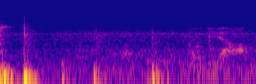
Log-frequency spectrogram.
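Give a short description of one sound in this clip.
Feet thump and shuffle on a wooden floor.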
